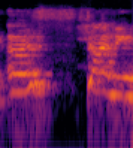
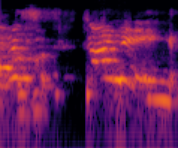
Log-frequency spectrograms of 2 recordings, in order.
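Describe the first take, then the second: First: Said in the usual way. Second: Bursts out high and delighted; a gasp of real delight at the shirts. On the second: Real, not acted. Host delighted by her friend's embroidery, high excited exclaim.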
